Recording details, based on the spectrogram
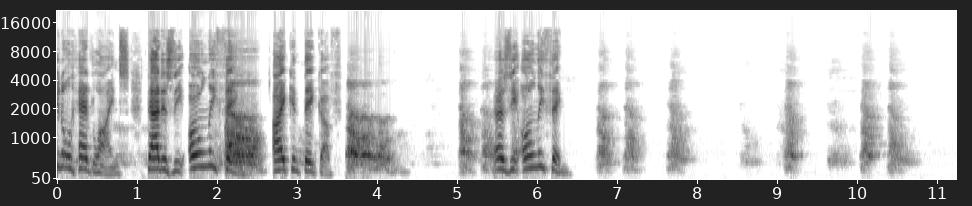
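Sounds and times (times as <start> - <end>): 
speech: 0.0 - 3.9, 5.0 - 7.8
several dogs barking: 2.1 - 4.3, 5.0 - 5.6, 6.7 - 8.0, 8.6 - 10.8.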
